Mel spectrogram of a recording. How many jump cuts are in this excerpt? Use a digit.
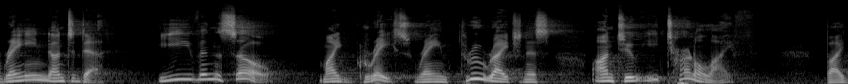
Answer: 0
